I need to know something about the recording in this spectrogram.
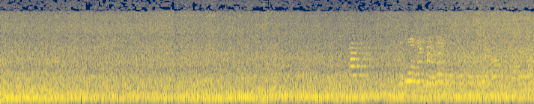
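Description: Steady traffic noise from a busy road running alongside, with a short car horn toot about seven seconds in.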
